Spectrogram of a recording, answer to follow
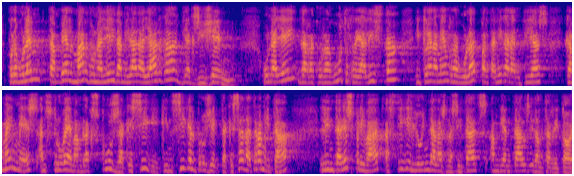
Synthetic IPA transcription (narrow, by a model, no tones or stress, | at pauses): pɾɔβulɛmt̪əmbeəlˠmaɾd̪unəʎejðəmiɾaðəʎaɾɣəiəɡziʒen | unəʎejd̪ərəkurəɣ̞ut̪reəlist̪əiklaɾəmenrəɣ̞ulat̪̚pəɾt̪əniɣəɾənt̪iəs | kəmajmezənst̪ɾuβ̞ɛməmləkskuzəkəsiɣikinsiɣiəlˠpɾuʒɛk̚t̪əkəsaðət̪ɾəmit̪a | lint̪əɾɛspɾiβ̞at̪əst̪iɣiʎuɲd̪ələznəsit̪azəmbiənt̪alˠziðəlˠt̪ərit̪ɔɾi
